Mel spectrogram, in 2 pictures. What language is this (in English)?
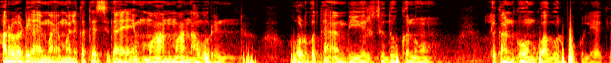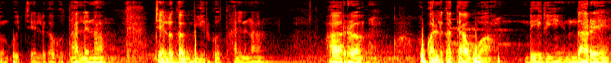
Santali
